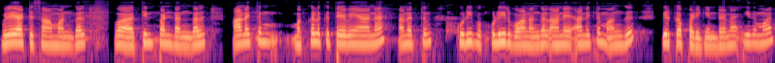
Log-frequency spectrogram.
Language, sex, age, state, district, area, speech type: Tamil, female, 45-60, Tamil Nadu, Krishnagiri, rural, spontaneous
